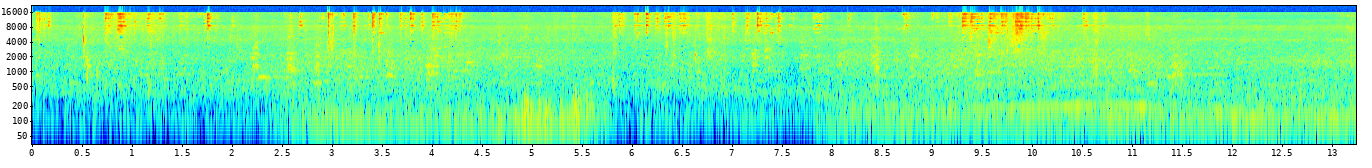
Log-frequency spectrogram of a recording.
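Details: A Treeing Walker Coonhound inside a Lowe's store on 10 September 2022 gives low, drawn-out whining moans over steady indoor background noise.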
